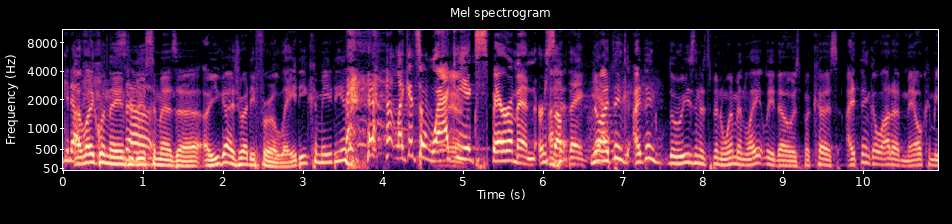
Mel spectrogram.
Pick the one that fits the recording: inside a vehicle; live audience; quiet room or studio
live audience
